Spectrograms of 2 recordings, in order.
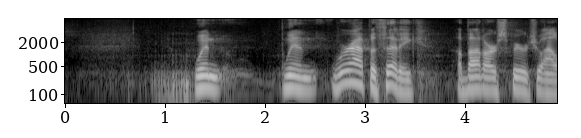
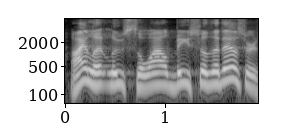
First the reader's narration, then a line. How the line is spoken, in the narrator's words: said one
